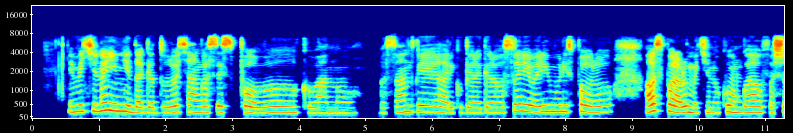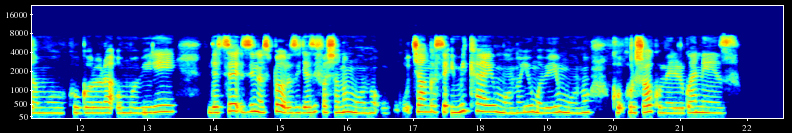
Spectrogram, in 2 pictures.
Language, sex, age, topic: Kinyarwanda, female, 18-24, health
